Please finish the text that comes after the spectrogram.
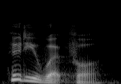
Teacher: use a falling tone it sounds friendlier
